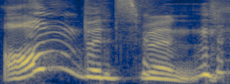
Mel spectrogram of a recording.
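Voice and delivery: Ombudsman slow, first syllable stretched; OM-budsman, leaning hard on the front; stress on OM. Shown as a demonstration. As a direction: draw out the OM in Ombudsman. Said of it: "It's that part that I have an issue with".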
